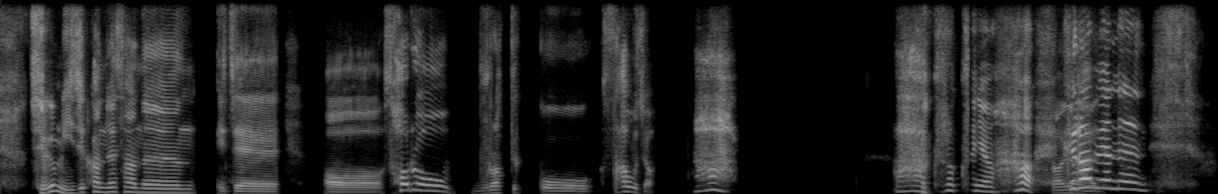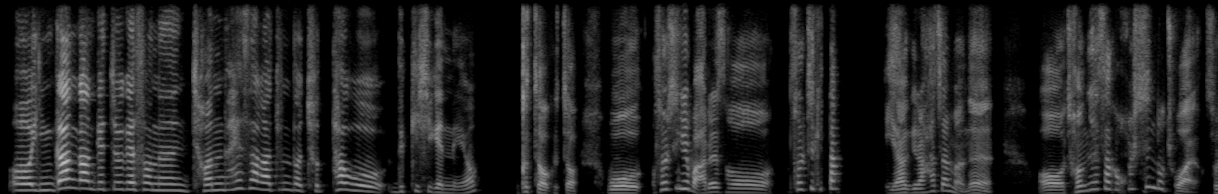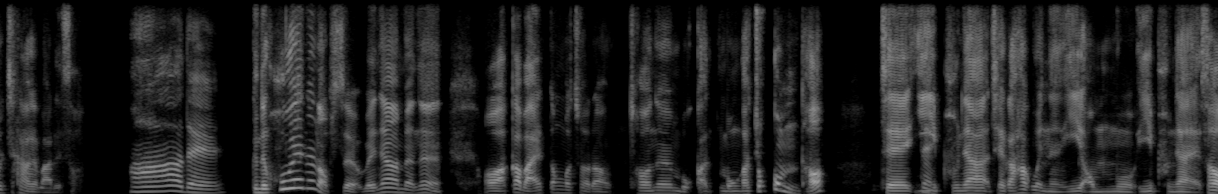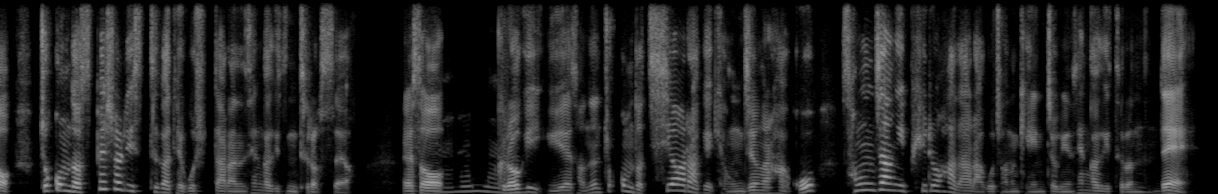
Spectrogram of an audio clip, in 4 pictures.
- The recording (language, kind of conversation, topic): Korean, podcast, 직업을 바꾸게 된 계기는 무엇이었나요?
- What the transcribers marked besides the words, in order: laugh; unintelligible speech; teeth sucking; tapping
